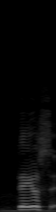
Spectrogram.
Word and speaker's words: Deus: It's Deus. It's short for like Deus Ex Machina, Ghost in the Machine.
